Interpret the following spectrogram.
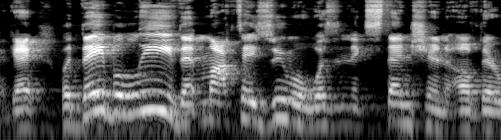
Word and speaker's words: Moctezuma: It's Moc, M-O-C, Te, Zuma. So Moctezuma, right? Mocte or Montezuma, depending on who you ask or how you want to spell it. You can spell it either way. It might pop up on the test as either or. So if you see Monte or Mocte, it's the exact same thing, okay?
